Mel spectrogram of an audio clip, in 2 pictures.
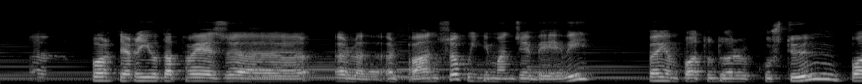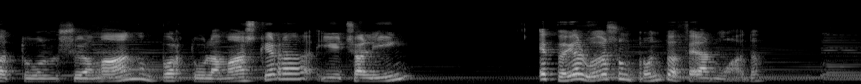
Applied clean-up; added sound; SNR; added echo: none; Harp; 18 dB; none.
